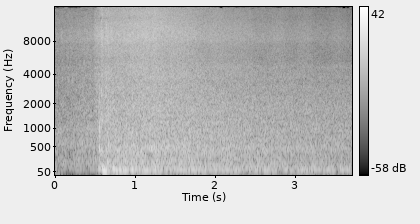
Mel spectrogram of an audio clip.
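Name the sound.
ocean waves breaking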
